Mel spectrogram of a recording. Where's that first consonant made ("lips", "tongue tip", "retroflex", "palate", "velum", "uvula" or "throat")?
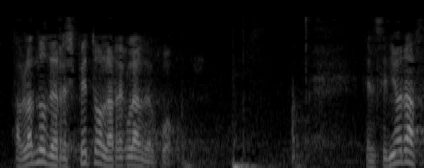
lips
